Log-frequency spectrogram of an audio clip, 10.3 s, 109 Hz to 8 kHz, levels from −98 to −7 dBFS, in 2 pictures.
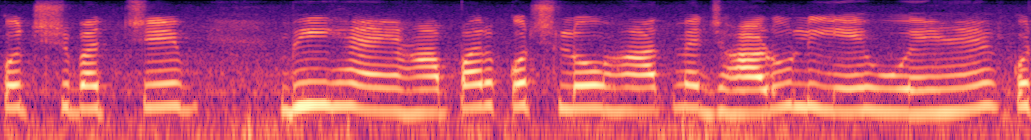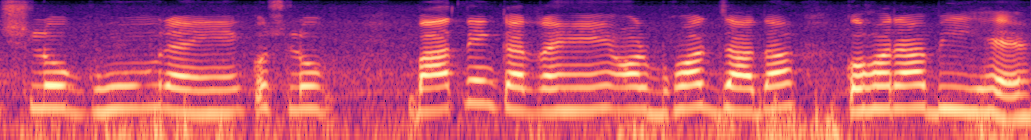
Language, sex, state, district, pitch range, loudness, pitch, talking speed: Hindi, female, Uttarakhand, Uttarkashi, 270-295 Hz, -16 LUFS, 285 Hz, 180 wpm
